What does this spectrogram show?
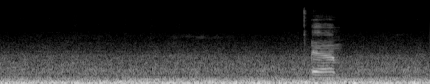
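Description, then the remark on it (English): A steady, low engine and road rumble fills the inside of a moving car driving with cruise control set, constant and fairly loud throughout, broken only by a brief warbling tone near the end. “So the temperature's changed again, and in the car, so we've got steamy windows.”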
